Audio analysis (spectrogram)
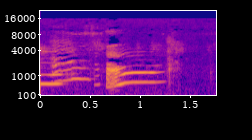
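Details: Chihuahua from a family of three small pet dogs (female Tani, male Doni, female Kong) on a sunny day, giving a long high whine with a rising start, held steady for about a second, then a short rougher whimper; indoor room.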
